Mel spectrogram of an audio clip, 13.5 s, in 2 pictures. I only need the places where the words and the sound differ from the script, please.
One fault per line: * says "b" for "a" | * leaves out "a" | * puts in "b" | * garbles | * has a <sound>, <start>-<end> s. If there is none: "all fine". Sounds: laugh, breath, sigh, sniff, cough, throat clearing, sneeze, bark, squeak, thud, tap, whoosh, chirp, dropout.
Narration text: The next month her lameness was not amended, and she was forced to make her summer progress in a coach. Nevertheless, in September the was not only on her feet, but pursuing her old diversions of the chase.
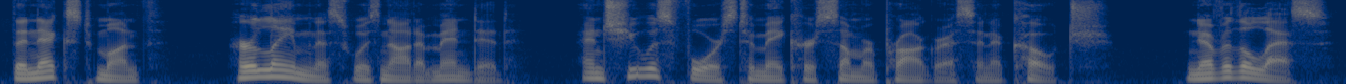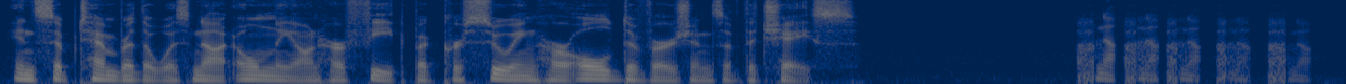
* has a laugh, 12.1-13.3 s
